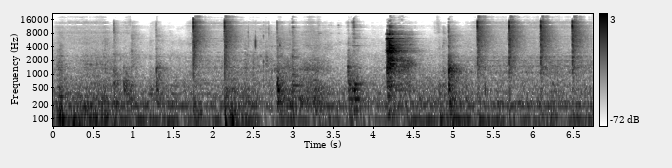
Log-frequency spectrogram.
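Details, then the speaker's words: Ultraline gas oven top burner igniters after the burners were cleaned with a steel brush: sharp snaps settling into a steady two to three ticks a second. Normal sparking; the intermittent ignition needed cleaning and nipple alignment with the igniter. "if if you can hear this kind of spark noise noise there's really nothing wrong with your oven the only thing wrong is that it just needs clean up"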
